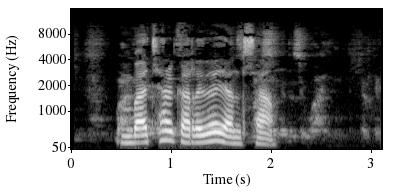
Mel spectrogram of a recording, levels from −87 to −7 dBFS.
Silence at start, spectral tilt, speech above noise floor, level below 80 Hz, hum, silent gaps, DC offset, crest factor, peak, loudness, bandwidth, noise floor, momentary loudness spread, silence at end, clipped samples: 0.45 s; -3 dB/octave; 35 dB; -72 dBFS; none; none; under 0.1%; 18 dB; -2 dBFS; -17 LUFS; 11 kHz; -53 dBFS; 18 LU; 0.6 s; under 0.1%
